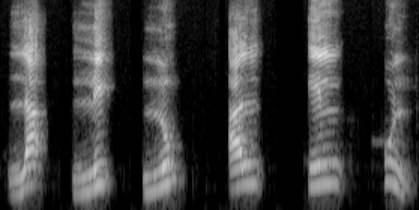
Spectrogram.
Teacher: लाम पढ़ते वक्त दोनों साइड से जो हमारी जो जबान की करवट है ना, वो ऊपर की तरफ मिल जाती है दांतों के साथ, जवाहिक तक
